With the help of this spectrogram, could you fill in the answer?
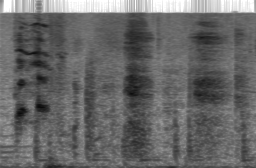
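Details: Female Siberian Husky, excited and impatient in the car during Christmas tree shopping, screaming to get out: brief high, squeaky cries followed by several harsh, breathy yelping bursts roughly every half second, with a person's voice nearby.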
